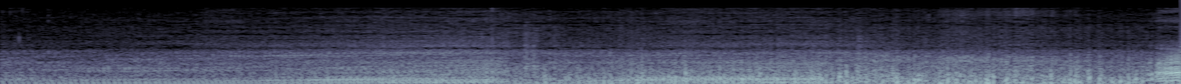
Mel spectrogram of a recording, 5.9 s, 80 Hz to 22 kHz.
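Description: A Harley Davidson Ultra Classic motorcycle with over 200,000 km on it pulls away from traffic lights at about six in the evening, its engine note rising steadily and growing louder as it accelerates, heard from the rider's position.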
